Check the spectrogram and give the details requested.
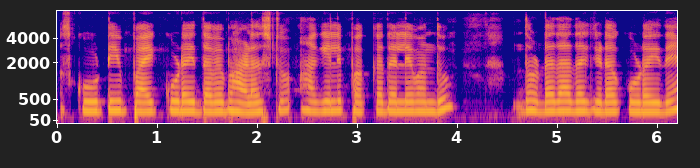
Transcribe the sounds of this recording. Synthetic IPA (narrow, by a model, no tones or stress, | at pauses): skuːʈipɐjkːuːɽɐid̪ːɐʋebʱɐːɭɐʂʈuɦaːɡeːlipɐkːɐd̪ɐlːiʋond̪u | d̪ɔɖːɐd̪aːd̪ɐɡiɽɐkuːɽɐid̪e̞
